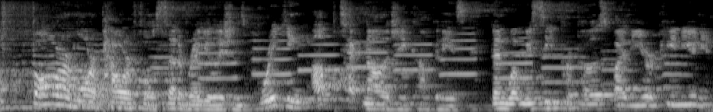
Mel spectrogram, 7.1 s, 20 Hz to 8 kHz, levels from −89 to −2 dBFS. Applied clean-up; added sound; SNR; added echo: classical method WPE with log-MMSE.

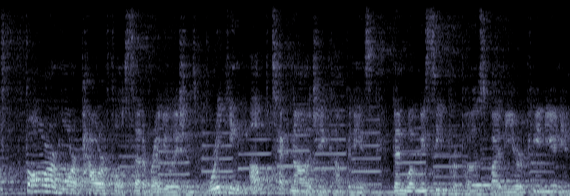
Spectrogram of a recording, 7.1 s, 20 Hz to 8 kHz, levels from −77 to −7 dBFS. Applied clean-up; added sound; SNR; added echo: none; Trumpet; 15 dB; reverberation time 2.5 s.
